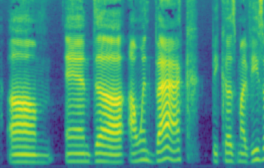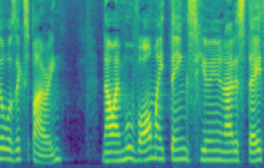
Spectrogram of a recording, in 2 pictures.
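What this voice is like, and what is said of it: Romanian-accented English. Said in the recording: “everybody noted that I have an accent ... Romanian”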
